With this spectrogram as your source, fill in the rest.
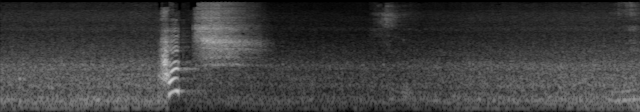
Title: how did you sneeze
